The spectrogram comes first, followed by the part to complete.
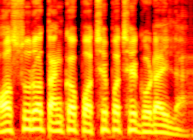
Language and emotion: Odia, neutral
